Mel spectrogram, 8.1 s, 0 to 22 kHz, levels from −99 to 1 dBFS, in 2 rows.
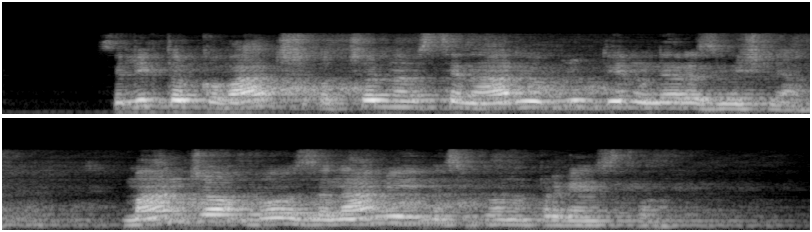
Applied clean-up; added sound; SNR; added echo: none; none; none; reverberation time 1.6 s.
